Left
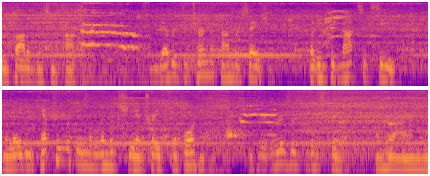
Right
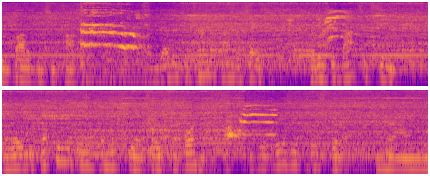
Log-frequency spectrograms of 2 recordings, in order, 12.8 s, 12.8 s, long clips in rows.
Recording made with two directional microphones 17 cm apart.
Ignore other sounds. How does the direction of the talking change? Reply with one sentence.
You can hear the talking stay in one place.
